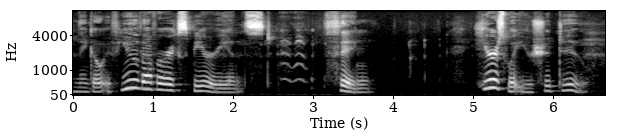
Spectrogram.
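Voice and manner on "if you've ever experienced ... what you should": mocking therapist tone, lower and quieter. Mocking online pseudotherapy reels: imitating a therapy voice. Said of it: "they turn on the therapy voice and they start to lean in".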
